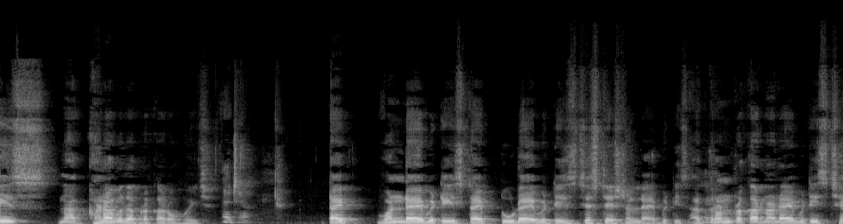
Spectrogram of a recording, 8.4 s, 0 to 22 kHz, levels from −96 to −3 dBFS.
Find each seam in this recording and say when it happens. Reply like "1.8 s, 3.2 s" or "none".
none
